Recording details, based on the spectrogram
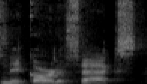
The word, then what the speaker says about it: McRTFKTs: Yeah, no, I'm a, and just to kick it off, it's a portmanteau of McDonald's and artifacts. So the way to pronounce it is McRTFKTs.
